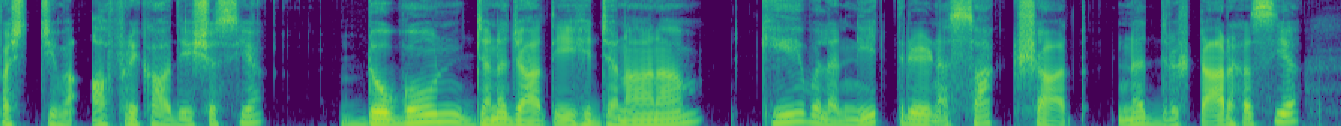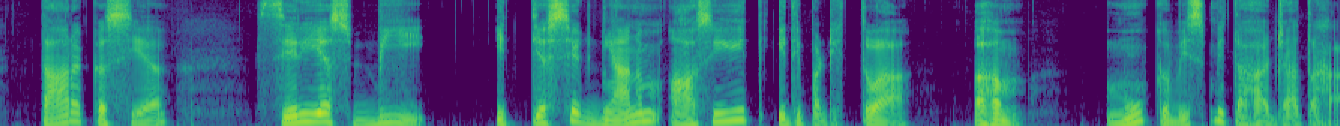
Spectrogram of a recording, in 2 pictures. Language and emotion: Sanskrit, surprised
